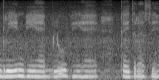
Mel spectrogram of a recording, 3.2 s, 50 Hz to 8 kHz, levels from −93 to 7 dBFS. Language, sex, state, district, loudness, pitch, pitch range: Hindi, female, Chhattisgarh, Balrampur, -15 LUFS, 195 Hz, 190-200 Hz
